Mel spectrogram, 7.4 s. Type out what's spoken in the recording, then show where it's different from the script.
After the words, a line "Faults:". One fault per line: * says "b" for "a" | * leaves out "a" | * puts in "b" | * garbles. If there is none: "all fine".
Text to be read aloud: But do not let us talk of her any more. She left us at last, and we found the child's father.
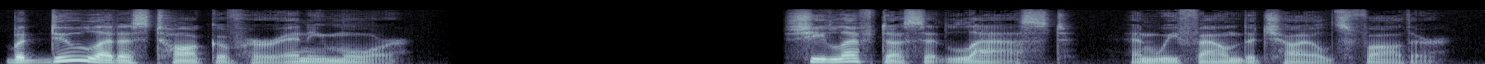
But do let us talk of her any more. She left us at last, and we found the child's father.
Faults:
* leaves out "not"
